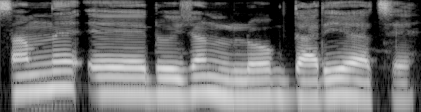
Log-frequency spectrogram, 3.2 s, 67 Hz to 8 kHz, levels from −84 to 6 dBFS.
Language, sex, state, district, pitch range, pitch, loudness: Bengali, male, Assam, Kamrup Metropolitan, 130-150 Hz, 140 Hz, -13 LUFS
